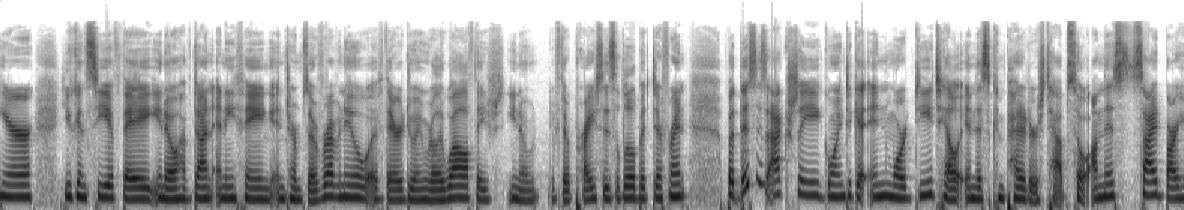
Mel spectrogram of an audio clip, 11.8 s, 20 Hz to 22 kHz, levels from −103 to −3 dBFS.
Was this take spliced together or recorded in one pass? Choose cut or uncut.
uncut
